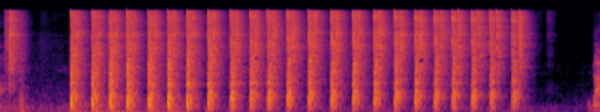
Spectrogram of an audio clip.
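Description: Gas blowback airsoft pistol (a Staccato replica) fired empty of BBs in a rapid string of about thirty sharp cracks, about seven a second, venting the gas left over after a full magazine. The string stops abruptly near the end.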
